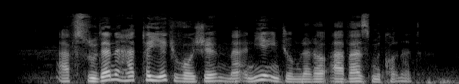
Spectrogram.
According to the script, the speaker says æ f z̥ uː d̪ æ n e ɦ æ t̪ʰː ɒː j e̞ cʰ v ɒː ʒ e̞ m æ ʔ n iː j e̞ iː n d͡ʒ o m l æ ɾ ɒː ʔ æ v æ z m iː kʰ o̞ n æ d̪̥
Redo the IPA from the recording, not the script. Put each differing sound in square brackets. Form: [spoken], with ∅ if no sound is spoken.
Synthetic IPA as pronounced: æ f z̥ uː d̪ æ n e ɦ æ t̪ʰː ɒː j e̞ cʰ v ɒː ʒ e̞ m æ ʔ n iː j e̞ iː n d͡ʒ o m l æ ɾ ɒː ʔ æ v æ z m iː kʰ o̞ n æ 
